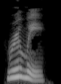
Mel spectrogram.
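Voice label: "roomie", English, British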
